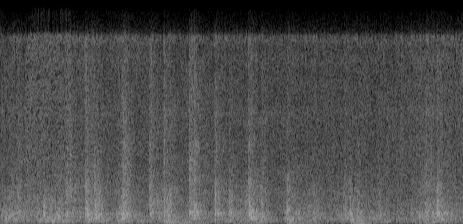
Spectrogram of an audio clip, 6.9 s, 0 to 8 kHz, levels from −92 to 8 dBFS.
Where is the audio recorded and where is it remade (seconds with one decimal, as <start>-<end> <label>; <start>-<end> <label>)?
0.0-0.6 recorded; 0.6-4.7 remade; 4.7-5.8 recorded; 5.8-6.5 remade; 6.5-6.9 recorded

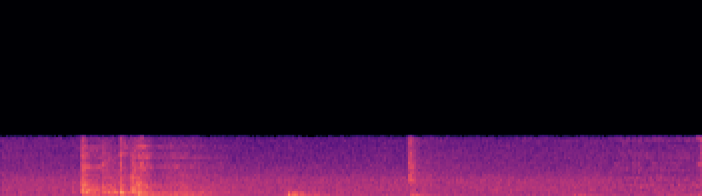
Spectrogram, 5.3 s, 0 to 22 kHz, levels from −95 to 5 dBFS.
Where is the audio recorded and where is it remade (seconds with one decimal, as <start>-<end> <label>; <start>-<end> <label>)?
0.0-4.6 recorded; 4.6-5.3 remade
